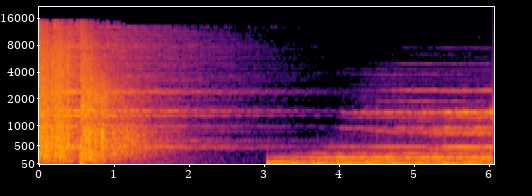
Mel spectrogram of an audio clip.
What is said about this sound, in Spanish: En ese momento, el asesino sacó una pistola y los cosió a tiros.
